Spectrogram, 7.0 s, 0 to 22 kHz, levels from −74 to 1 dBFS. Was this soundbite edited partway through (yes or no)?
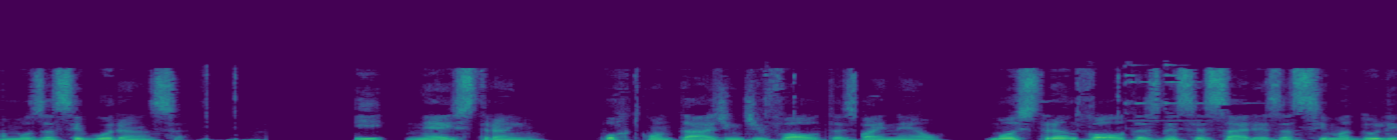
yes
